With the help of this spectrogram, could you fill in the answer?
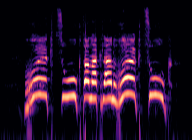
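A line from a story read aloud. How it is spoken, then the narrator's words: Shouted. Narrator (German): schrie er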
